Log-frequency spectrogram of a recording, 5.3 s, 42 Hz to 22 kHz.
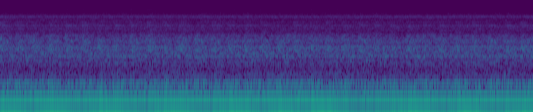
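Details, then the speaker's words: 2006 diesel truck, 158,000 miles, cold start at 68°F: uneven, lumpy idle with stumbling rhythm, running very badly; scan data points to cylinder 3 (also 1 and 6 suspect), harness checked, misfire from faulty number 3 injector. "Hey, I know you can't hear anything. It's running real bad."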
